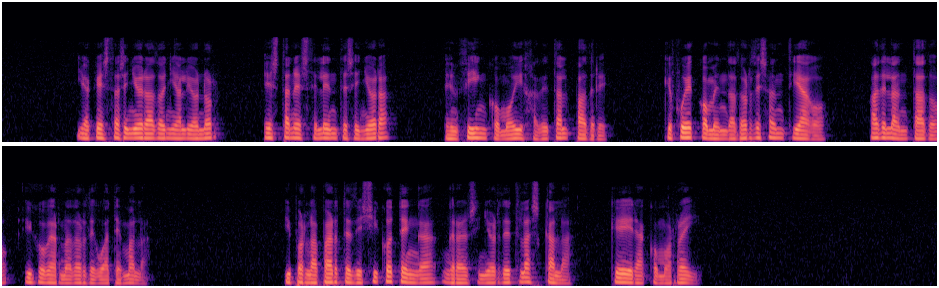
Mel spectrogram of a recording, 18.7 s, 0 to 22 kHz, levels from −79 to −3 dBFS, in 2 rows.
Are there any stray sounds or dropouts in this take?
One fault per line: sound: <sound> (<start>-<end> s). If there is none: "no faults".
no faults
